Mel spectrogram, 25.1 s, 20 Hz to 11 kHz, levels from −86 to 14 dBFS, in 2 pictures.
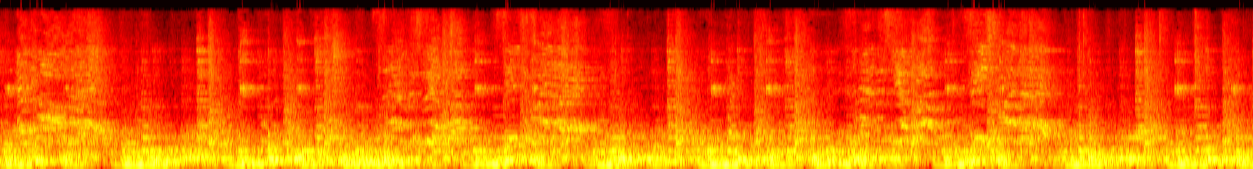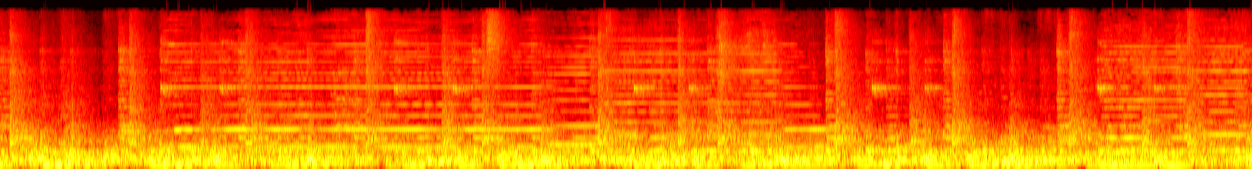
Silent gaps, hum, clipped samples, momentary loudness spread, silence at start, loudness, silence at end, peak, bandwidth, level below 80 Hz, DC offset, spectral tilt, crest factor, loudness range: none; none; 0.2%; 3 LU; 0 s; -11 LUFS; 0 s; 0 dBFS; 9.4 kHz; -28 dBFS; under 0.1%; -6.5 dB/octave; 10 dB; 1 LU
